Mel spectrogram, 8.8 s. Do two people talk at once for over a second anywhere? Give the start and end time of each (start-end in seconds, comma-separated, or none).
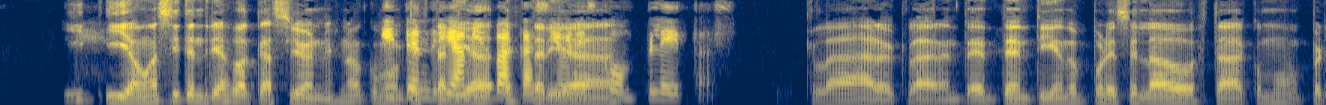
2.5-4.2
